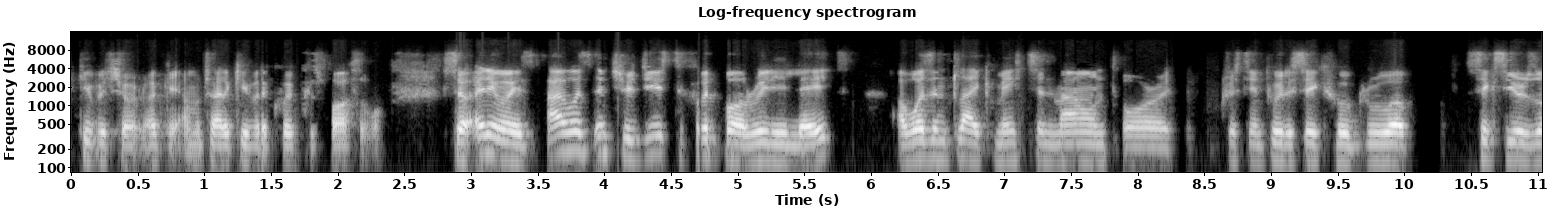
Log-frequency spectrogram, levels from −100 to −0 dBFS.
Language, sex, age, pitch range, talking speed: English, male, 20-39, 115-135 Hz, 195 wpm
